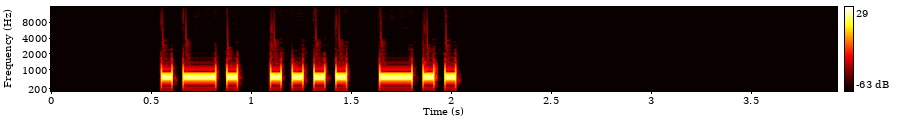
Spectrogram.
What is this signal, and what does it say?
Morse code, heard as a keyed tone, about 22 wpm, 700 Hz. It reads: RHD
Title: USA Call Sign Postfixes - 3 Letters 22wpm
